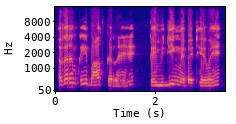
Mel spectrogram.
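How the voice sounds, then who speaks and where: A man giving a scripted motivational talk in a slow, measured way, with his voice dropping low at the end of each point. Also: a little mellow, rough recording. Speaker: motivational speaker.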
